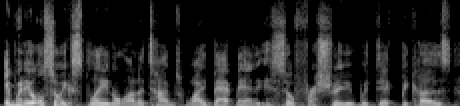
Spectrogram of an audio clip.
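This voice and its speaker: Animated man, amused and chatty. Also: on the high side, normal speed. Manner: amused, conversational. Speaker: podcast co-host. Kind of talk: casual humorous episode recap.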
